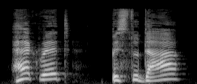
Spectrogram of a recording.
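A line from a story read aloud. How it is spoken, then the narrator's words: Calling out. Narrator (German): rief Harry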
